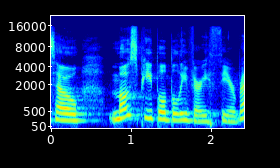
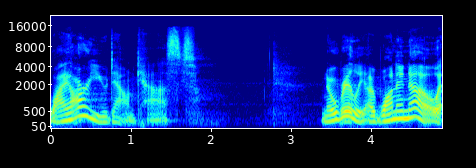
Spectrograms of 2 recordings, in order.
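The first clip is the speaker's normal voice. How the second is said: gentle, kind, caring, compassionate tone. Rereading a question as compassionate rather than accusing, in a gentle, compassionate tone. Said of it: "I obediently switched my tone ... it was actually a very compassionate question".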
